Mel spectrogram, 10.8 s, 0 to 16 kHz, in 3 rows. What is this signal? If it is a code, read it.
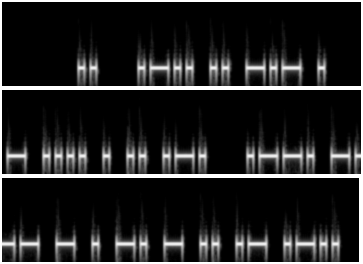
Morse code, heard as a keyed tone, about 20 wpm, 700 Hz. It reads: I LIKE THEIR POTENTIAL
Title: Sentences from Top 1000 Words - Review Part 4 - 20wpm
